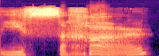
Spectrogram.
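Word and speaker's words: Issachar: in English it's it's a car instead of Yi Sahar and in English it's zebulin accident on the first syllable but in Hebrew it's the volume Accent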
